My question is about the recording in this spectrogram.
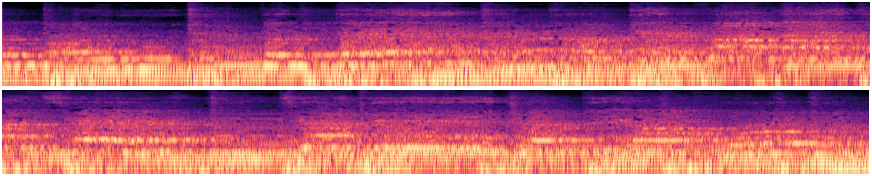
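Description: Live band playing a song, with sung vocals held on long notes over guitar and drums.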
